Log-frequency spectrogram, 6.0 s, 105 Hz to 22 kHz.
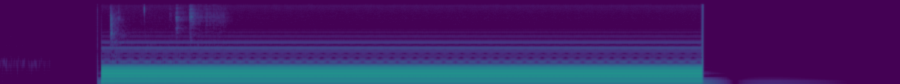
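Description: Behringer 2600 synthesizer's VCO2 sine wave output: one steady tone of about 210 Hz. It starts about two-thirds of a second in, holds for about four seconds and cuts off abruptly.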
